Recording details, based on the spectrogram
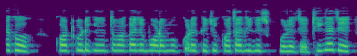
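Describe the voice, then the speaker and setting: A man voicing a bossy, short-tempered middle-aged cartoon wife with a West Bengal accent and a pitched-up voice. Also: little pitch movement, racing, mellow, no room sound. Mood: insistent. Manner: scolding, threatening. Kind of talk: comic cartoon dialogue.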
